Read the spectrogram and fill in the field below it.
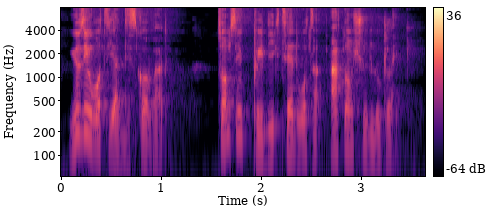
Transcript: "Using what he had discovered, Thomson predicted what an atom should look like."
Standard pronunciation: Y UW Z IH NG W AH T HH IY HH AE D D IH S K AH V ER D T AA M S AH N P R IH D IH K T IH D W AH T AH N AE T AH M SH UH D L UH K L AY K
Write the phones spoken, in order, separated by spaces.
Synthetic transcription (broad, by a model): Y UW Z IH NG W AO T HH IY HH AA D D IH S K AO V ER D S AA M TH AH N P R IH D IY K T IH D W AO T AH N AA T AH M SH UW D L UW K L AY K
